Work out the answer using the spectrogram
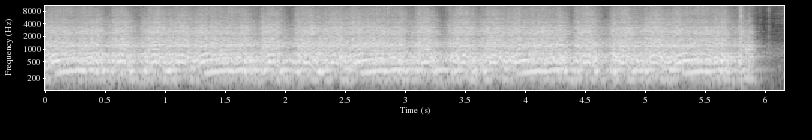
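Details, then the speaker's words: Long-abandoned 1966 Ford Zodiac cranking: uneven loping gallop, one stroke spinning over easier each turn; compression test later shows low readings of 50 and 40 psi, indicating low compression. "that's only better but a little bit concerned by the sound of the engine there's a nice Gallop there which I think from just watching multiple YouTube videos means that things are broken"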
